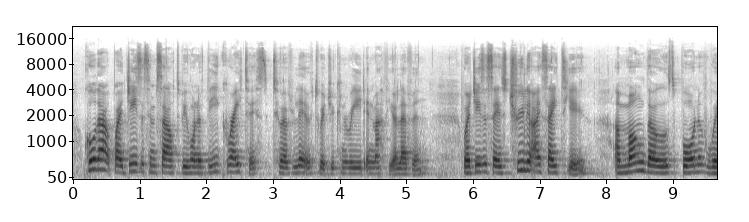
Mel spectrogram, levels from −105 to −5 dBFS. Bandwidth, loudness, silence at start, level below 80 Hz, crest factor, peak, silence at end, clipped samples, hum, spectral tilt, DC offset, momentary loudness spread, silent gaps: 13.5 kHz; -29 LUFS; 0.2 s; -72 dBFS; 20 dB; -8 dBFS; 0 s; under 0.1%; none; -5 dB/octave; under 0.1%; 11 LU; none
